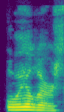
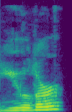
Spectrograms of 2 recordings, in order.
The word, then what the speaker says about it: Euler: a common logarithm it's Euler's number I know that some of the tutorials they say Euler but it's pronounced Euler like the Houston Oilers maybe y'all don't know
